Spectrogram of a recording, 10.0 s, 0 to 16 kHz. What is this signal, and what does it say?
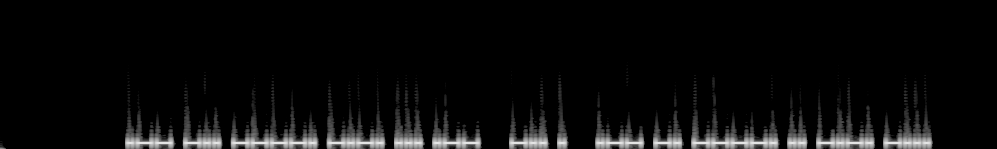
Morse code, heard as a keyed tone, about 25 wpm, 700 Hz. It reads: WD9CSW DE WN9ICB
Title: USA Callsign DE Callsign 25wpm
